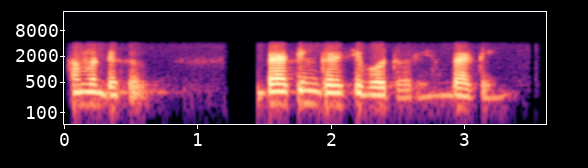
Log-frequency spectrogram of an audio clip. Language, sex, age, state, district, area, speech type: Maithili, male, 18-30, Bihar, Supaul, rural, conversation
